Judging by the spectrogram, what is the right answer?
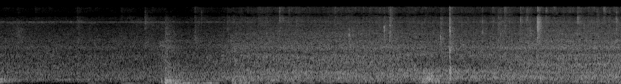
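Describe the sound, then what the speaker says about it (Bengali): Heavy monsoon rain falls outside in a steady, dense hiss, with a few sharper drips and splashes standing out over the constant downpour. "মোটামুটি বেশ ভালোই বৃষ্টি হচ্ছে বাইরে, দেখাচ্ছি।"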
